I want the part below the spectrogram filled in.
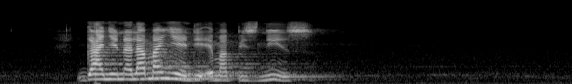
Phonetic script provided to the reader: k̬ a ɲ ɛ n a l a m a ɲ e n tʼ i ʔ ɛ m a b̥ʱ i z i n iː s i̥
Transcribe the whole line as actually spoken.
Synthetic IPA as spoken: k̬ a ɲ ɛ n a l a m a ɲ e n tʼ i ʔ ɛ m a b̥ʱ i z i n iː s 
